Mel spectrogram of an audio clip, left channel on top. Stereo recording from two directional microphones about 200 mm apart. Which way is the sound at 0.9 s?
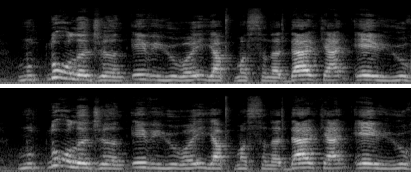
20° left (ahead or behind).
